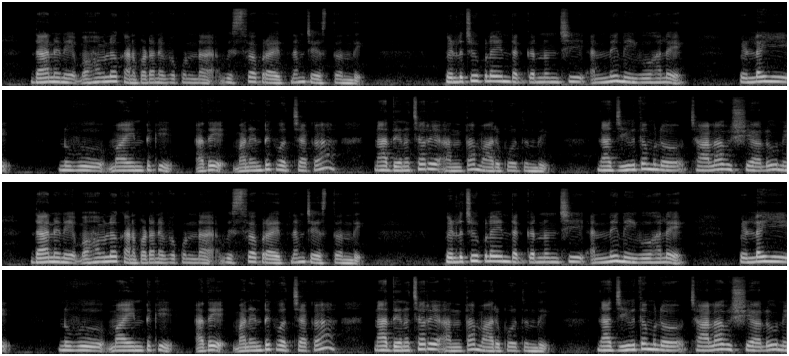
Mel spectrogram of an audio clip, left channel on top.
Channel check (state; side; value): normal; both; correlation 0.95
